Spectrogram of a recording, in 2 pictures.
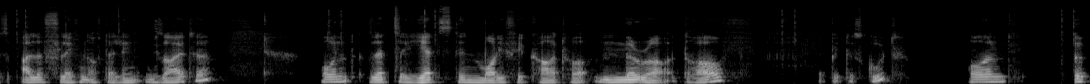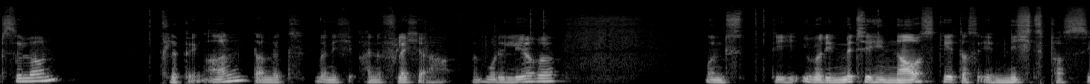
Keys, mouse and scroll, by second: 0.5 alt+click, 1.5 Tab, 3.2 click, 4.1-7.8 drag, 10.5 click, 12.3 click, 15.6 Tab, 16.1 click, 18.3 click, 19.6-21.8 drag.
